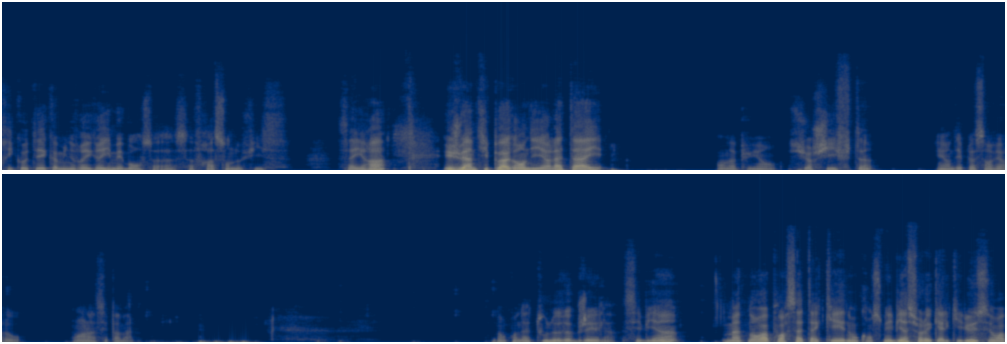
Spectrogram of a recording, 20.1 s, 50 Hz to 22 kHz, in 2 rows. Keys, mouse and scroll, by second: 3.4 click, 3.9 middle click, 8.6 shift+click, 10.3-11.3 shift+scroll down 2, 11.3 click, 13.1 middle click, 14.1-14.5 drag, 14.8 click, 15.5-16.2 drag, 16.4 click, 16.7 middle click, 17.2 middle click, 19.1 click.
